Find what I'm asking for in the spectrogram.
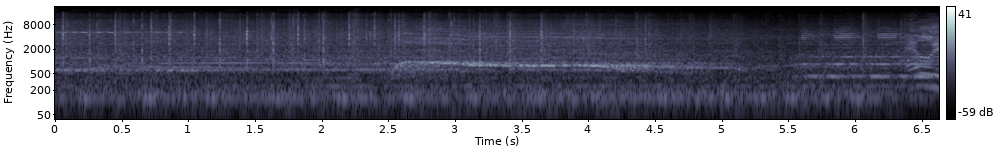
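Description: A basketball arena crowd at a professional ASEAN Basketball League game, Saigon Heat vs. Hong Kong Eastern Long Lions, roaring steadily after an and-one basket, with squeaks and a rising whistle-like tone over the sustained crowd noise.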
